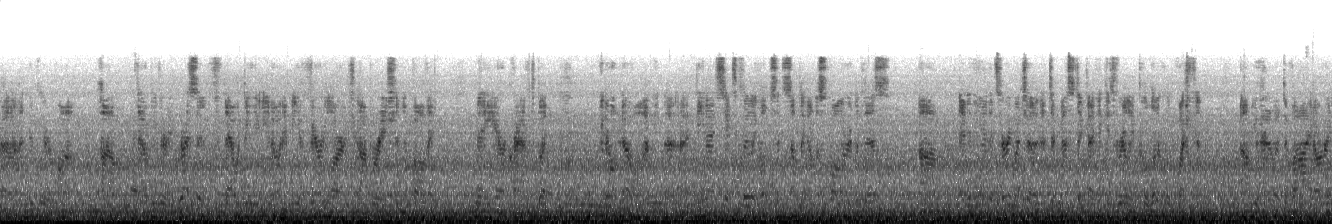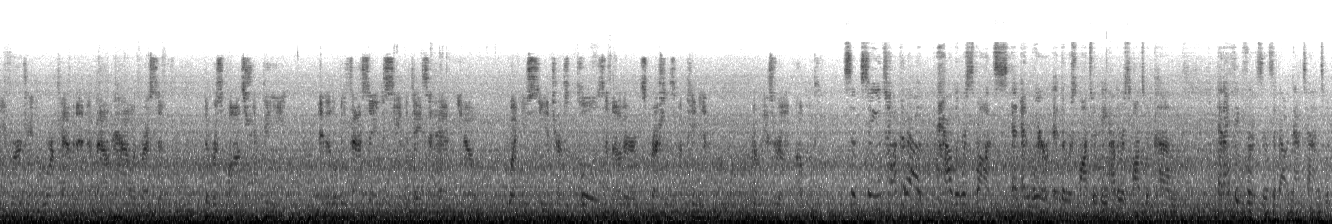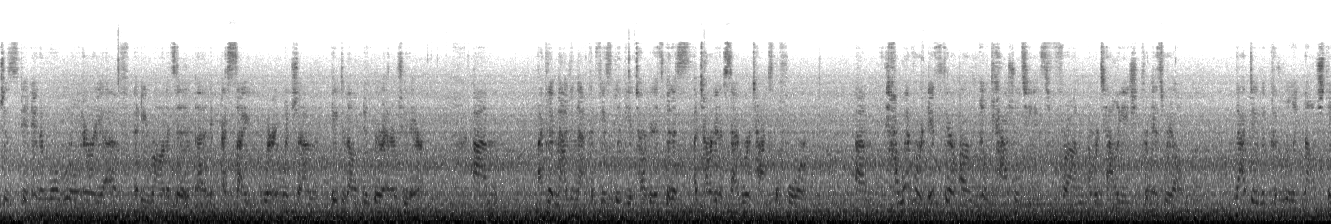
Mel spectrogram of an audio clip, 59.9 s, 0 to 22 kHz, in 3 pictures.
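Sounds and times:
car engine and tyre rumble: 0.0 - 59.9
faint radio news broadcast: 0.0 - 59.9.

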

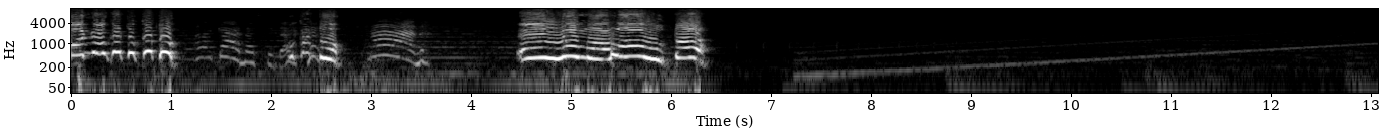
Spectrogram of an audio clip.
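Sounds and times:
slot machine rising tone: 7.1 - 13.0.

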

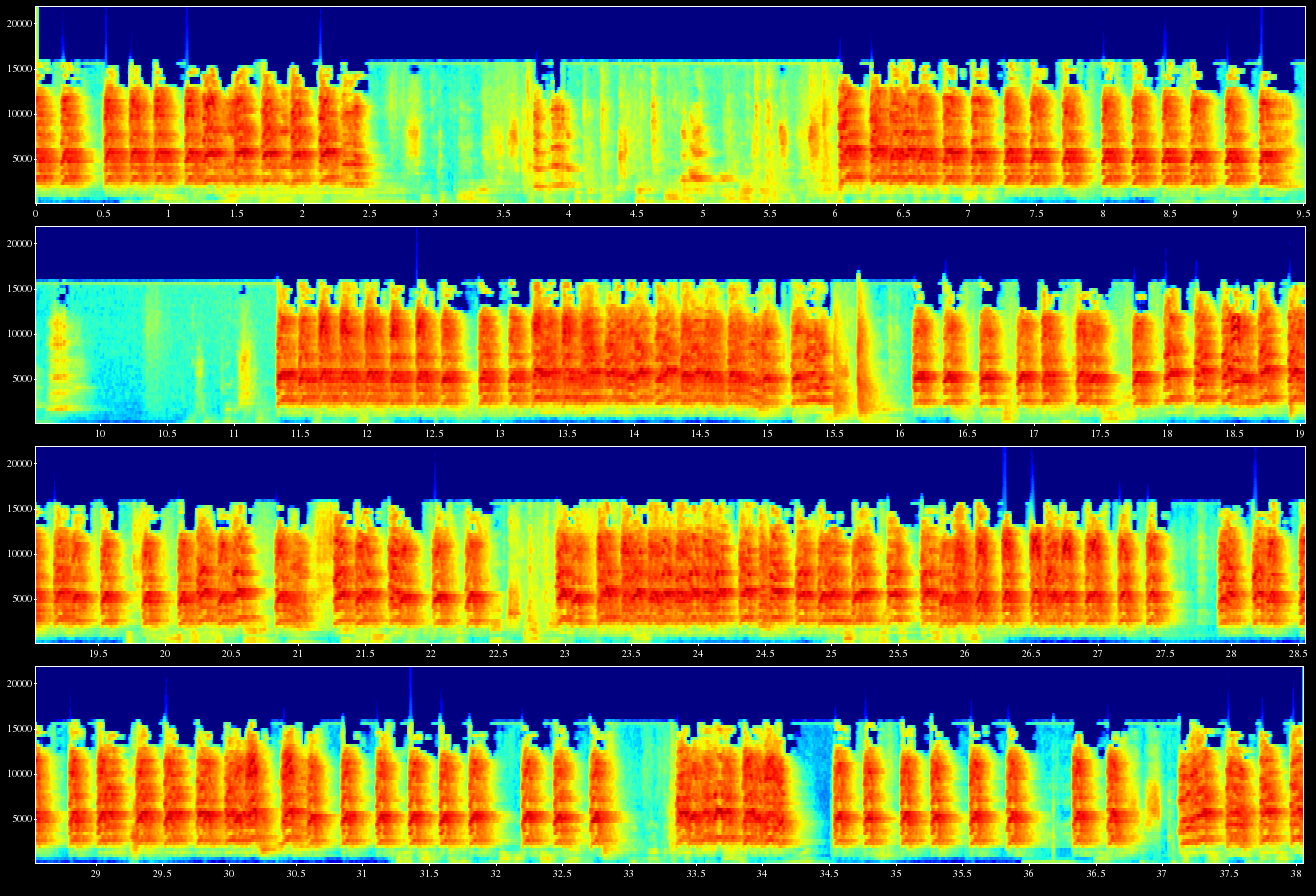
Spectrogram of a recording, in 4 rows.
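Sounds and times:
parrots screeching: 0.0 - 2.6, 3.6 - 4.2, 4.8 - 5.3, 5.9 - 10.0, 11.3 - 38.0.

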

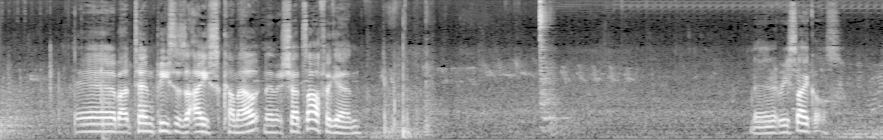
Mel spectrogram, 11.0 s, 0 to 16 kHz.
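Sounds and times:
relay click: 6.7 - 7.2.

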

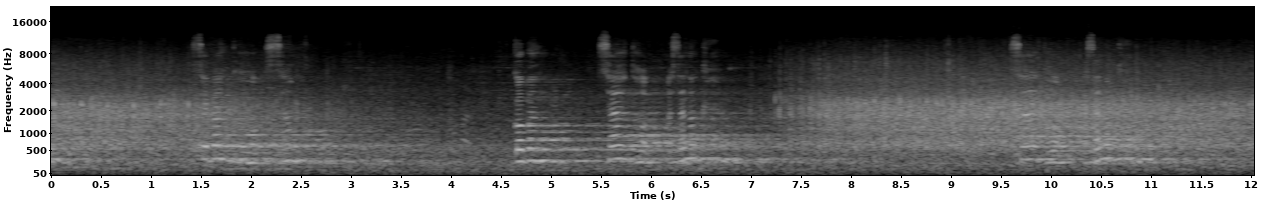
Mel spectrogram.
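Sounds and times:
crowd applauding: 0.0 - 2.3, 7.2 - 12.0.

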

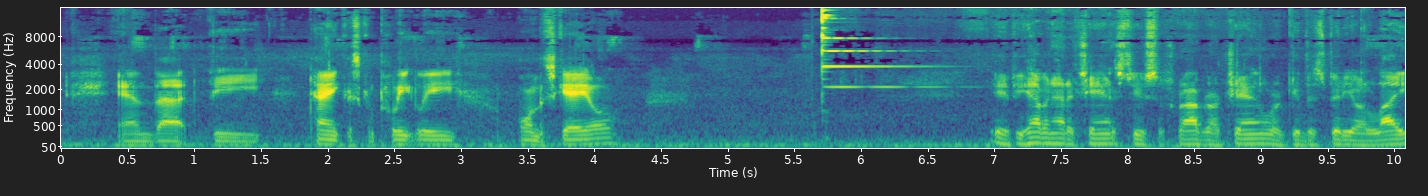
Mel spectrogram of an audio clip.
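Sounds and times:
faint low hum: 0.0 - 10.0
bright bell-like ding: 5.7 - 6.9.

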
